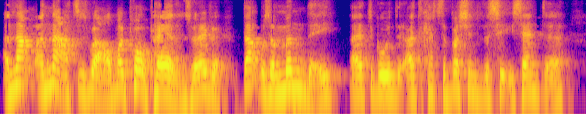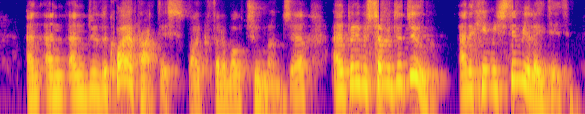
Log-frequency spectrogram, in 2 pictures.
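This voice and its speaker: A man's voice: high voice, animated, fast. A middle-aged man from Wales, a former boxer chatting as a podcast guest over a video call. He talks earnestly, repeating phrases and restarting, then turns emphatic. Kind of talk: casual interview chat. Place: home room, indoors.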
